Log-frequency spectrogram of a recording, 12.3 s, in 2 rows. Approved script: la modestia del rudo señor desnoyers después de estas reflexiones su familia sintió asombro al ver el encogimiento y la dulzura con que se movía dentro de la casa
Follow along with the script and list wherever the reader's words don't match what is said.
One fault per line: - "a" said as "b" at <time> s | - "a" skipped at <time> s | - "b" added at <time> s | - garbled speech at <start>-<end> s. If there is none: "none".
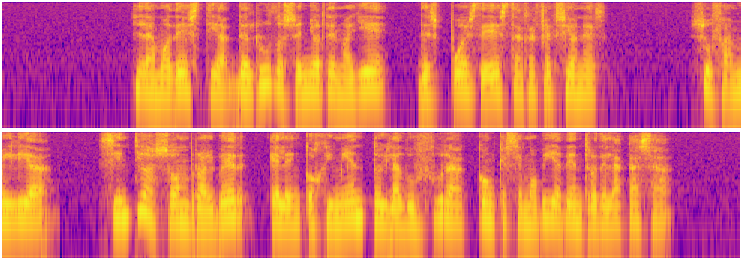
none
